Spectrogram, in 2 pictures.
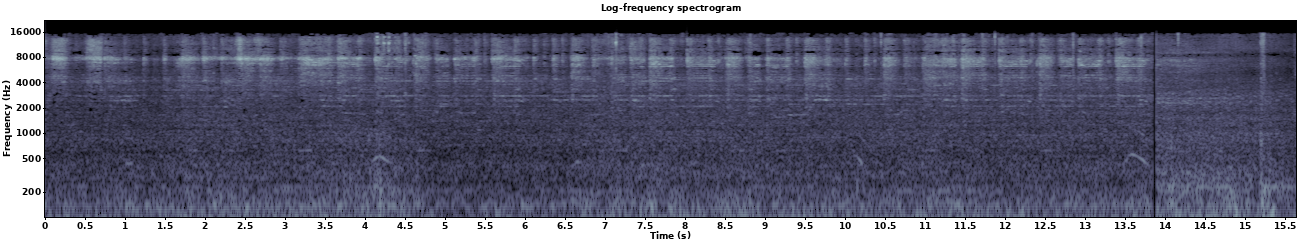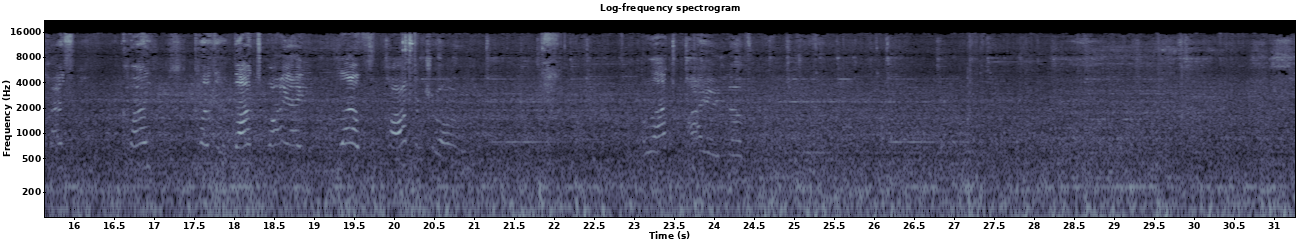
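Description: Steady low rumble of a car driving, heard from inside the cabin, with music playing along over it. Between about a third and two thirds of the way in, short pitched rising-and-falling notes sound above the rumble.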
